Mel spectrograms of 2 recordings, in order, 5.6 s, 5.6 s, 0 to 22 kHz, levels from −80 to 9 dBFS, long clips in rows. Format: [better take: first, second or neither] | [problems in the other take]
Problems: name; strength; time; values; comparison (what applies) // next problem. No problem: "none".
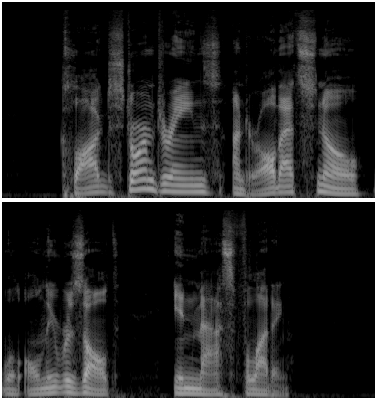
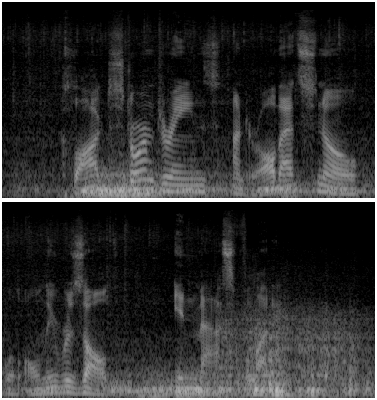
first | rain or running water; loud; throughout; as loud as the speech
